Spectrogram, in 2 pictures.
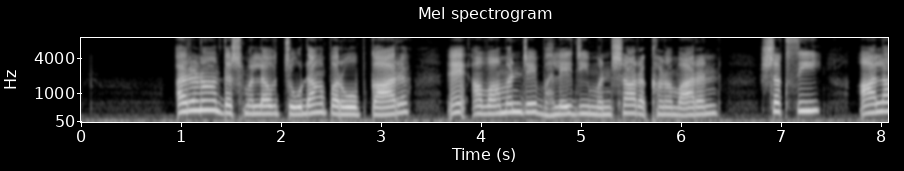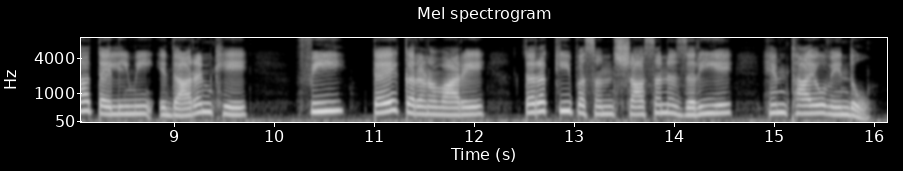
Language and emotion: Sindhi, neutral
